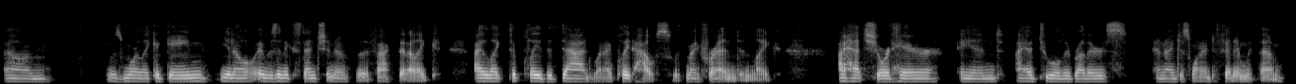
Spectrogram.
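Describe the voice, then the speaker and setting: A tired woman with a raspy voice, giving her opinions on a casual livestream full of fillers. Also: extremely low pitch, moderate pace, mellow, dry recording. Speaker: livestream host. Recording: dull lo-fi stream audio.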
